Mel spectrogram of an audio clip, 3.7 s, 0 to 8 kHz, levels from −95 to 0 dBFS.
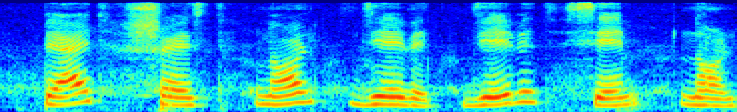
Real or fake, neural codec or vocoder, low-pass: fake; vocoder, 44.1 kHz, 128 mel bands, Pupu-Vocoder; 7.2 kHz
